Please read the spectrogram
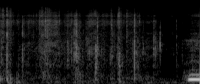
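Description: Paper and card pages of a handmade journal rustling and flapping as they are leafed through by hand, with a few small ticks.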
